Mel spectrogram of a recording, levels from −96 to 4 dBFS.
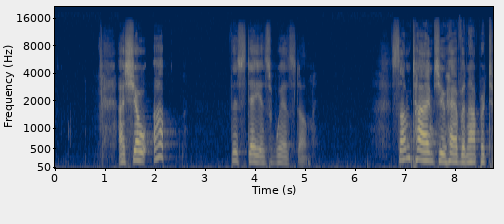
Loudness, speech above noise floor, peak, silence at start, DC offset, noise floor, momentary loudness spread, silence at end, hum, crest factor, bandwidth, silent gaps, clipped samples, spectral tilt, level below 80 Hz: -34 LUFS; 40 dB; -16 dBFS; 0.9 s; under 0.1%; -74 dBFS; 21 LU; 0 s; none; 20 dB; 18.5 kHz; none; under 0.1%; -3 dB/octave; -72 dBFS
